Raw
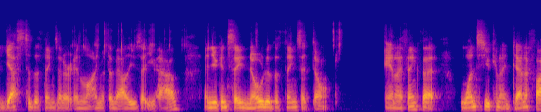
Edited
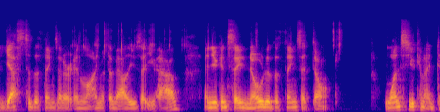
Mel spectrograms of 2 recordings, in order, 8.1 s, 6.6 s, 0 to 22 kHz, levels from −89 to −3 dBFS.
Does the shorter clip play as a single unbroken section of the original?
no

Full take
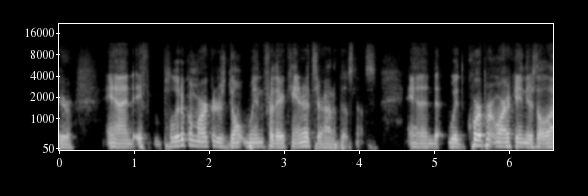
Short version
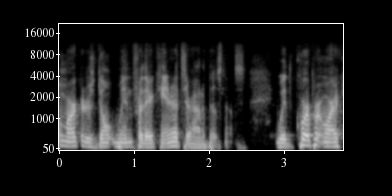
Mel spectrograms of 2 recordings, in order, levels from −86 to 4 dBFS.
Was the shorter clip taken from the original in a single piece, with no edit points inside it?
no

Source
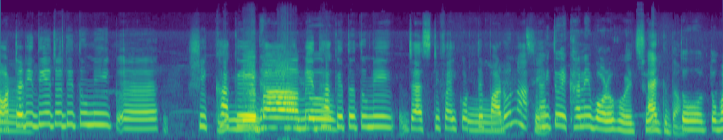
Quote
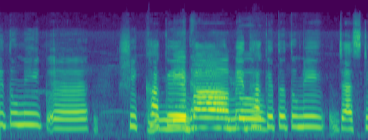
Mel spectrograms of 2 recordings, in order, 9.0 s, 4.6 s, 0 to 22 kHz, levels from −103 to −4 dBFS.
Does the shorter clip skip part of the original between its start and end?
no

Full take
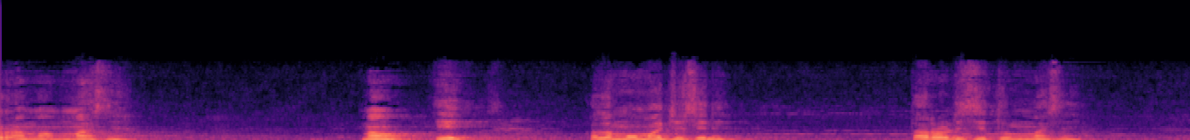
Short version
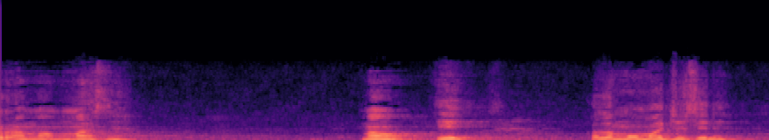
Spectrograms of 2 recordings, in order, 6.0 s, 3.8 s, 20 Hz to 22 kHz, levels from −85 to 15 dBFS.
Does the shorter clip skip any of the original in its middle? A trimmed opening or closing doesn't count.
no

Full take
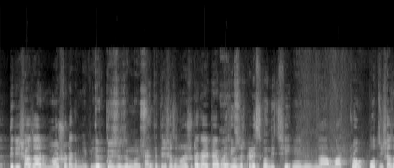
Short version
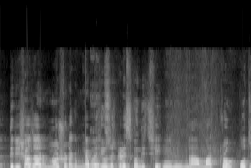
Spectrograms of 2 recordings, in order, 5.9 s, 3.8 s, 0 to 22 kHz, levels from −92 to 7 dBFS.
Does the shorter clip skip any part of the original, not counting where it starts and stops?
yes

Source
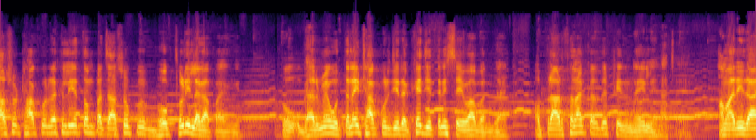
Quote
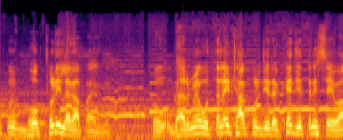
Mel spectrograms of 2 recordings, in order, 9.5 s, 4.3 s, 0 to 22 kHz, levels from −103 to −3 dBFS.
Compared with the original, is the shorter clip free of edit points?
yes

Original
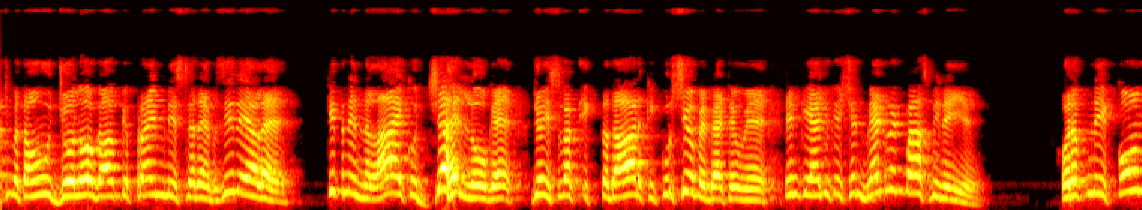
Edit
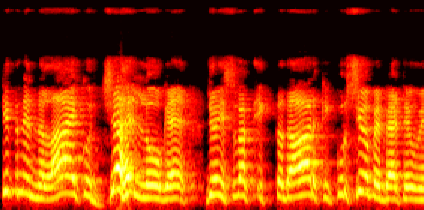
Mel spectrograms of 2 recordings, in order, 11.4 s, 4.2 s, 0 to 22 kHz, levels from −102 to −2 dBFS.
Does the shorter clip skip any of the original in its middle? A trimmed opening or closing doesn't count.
no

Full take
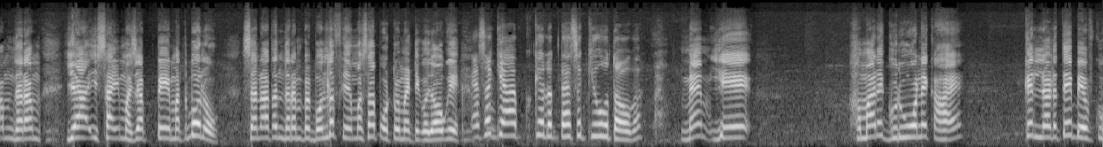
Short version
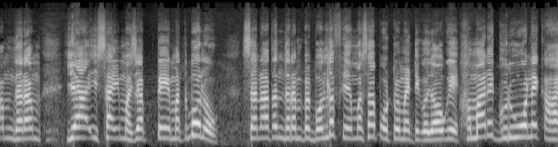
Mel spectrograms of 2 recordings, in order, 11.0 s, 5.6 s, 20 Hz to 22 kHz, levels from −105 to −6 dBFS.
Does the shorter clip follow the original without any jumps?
no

